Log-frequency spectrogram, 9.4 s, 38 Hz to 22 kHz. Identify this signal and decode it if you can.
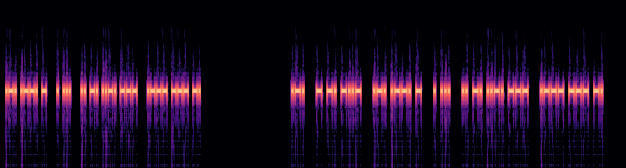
Morse code, heard as a keyed tone, about 66 wpm, spaced as for 57 wpm, 700 Hz. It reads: RPT ES INFO JON R TNX RPT ES INFO JON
